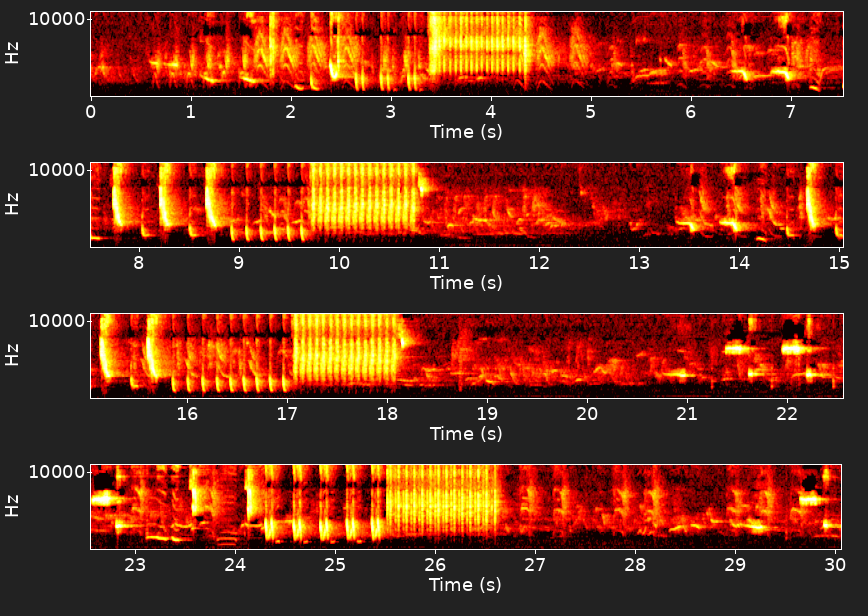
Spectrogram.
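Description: Small birds chirping and twittering in repeated bursts of quick chirps and rapid trills, with quieter gaps of a few seconds between bursts.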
